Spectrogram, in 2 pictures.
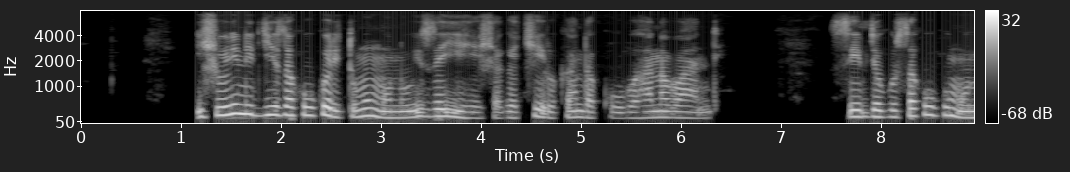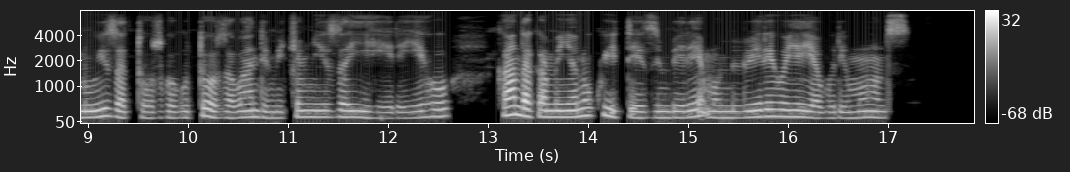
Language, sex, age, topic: Kinyarwanda, female, 18-24, education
